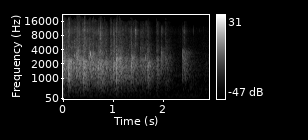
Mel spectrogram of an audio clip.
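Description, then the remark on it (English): A church audience claps and cheers for the Lakers and Anniversary Sunday, a dense wash of applause that gradually fades toward the end, with a brief final burst of clapping just before it dies away. “Come on, let's clap together and thank God. I got a big cheers for the Lakers and Anniversary Sunday.”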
